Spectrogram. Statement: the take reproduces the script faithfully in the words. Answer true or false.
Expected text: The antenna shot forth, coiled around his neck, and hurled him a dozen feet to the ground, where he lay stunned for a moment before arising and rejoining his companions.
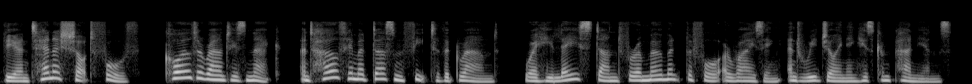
true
